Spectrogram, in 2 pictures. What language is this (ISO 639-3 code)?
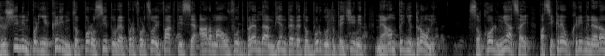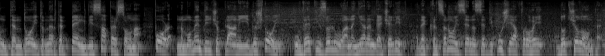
ron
